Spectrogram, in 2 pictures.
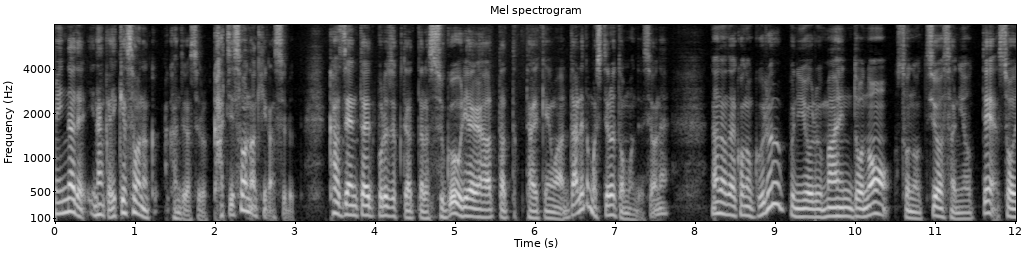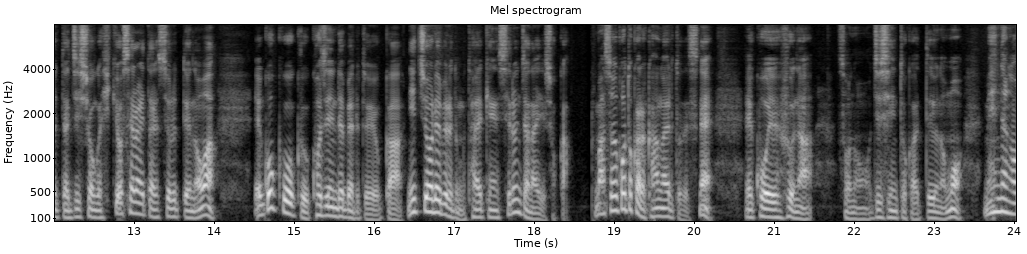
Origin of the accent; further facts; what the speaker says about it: Kobe, Hyogo, Japan; 僕は神戸出身なので、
